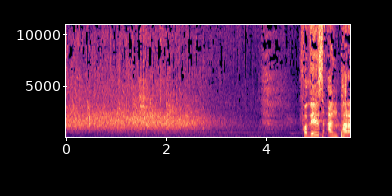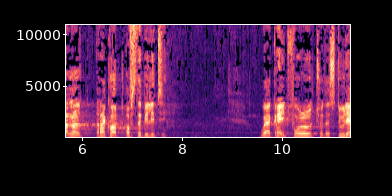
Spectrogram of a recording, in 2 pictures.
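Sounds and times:
audience applause: 0.0 - 3.3
speech: 4.7 - 7.8, 9.6 - 11.3.

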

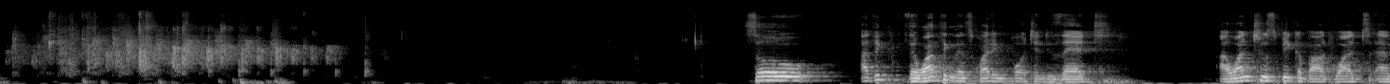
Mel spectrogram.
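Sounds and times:
audience applause: 0.0 - 3.7
speech: 7.6 - 11.2, 12.2 - 13.8.

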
